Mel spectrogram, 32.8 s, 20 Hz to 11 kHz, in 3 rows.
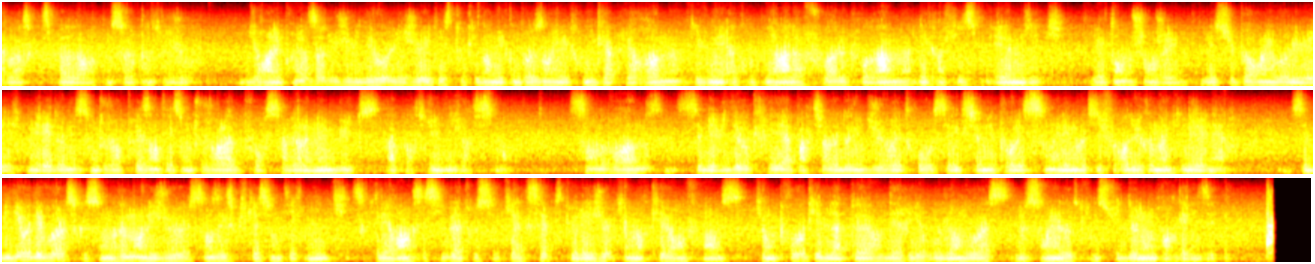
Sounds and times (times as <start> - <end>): Speech: 0.0 - 32.2.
